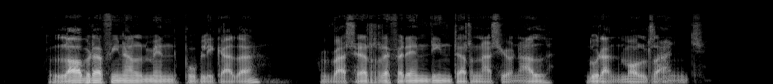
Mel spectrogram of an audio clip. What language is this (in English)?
Catalan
